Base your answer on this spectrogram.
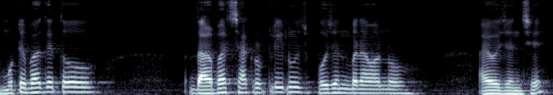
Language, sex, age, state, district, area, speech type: Gujarati, male, 45-60, Gujarat, Anand, urban, spontaneous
